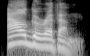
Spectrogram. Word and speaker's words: algorithm: we have the word algorithm algorithm as in cat so let's practice it Al Al this is a dark l so it's a little heavier I kind of tense the back of the tongue for it Al R them stresses on the first syllable algorithm algorithm all right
